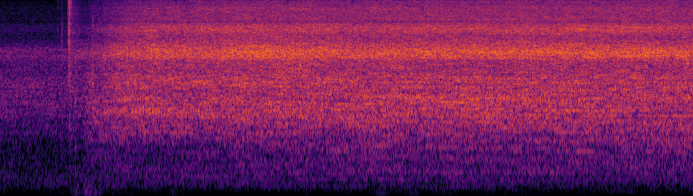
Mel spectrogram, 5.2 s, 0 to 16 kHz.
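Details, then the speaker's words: Kohler K9 steam generator after repair for error 5 (overheating from low water or blocked feed line), started cold: steady, even rushing steam hiss, no sputtering or knocking; boiling normally, no leaks. "water seems like it's boiling i hear the steam i don't necessarily see anything leaking here i think this is good"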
